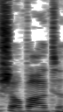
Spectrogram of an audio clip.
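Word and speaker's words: Shabbat (שבת): 这个 Shabbat 呢，其实跟英文的 Sabbath 这个字蛮像的。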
